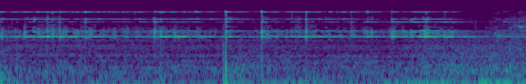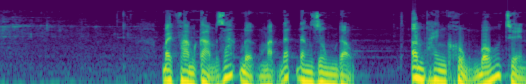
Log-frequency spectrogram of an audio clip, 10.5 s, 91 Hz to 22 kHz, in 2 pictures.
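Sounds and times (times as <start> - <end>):
tinkling bells: 0.0 - 7.9
speech: 6.9 - 10.5.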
